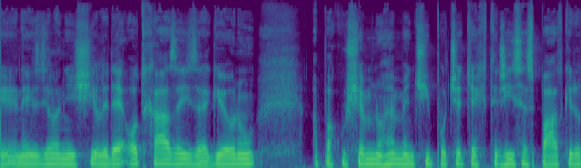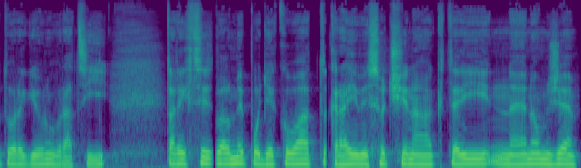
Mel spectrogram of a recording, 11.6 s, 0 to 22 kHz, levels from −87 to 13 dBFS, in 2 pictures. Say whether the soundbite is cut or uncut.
cut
